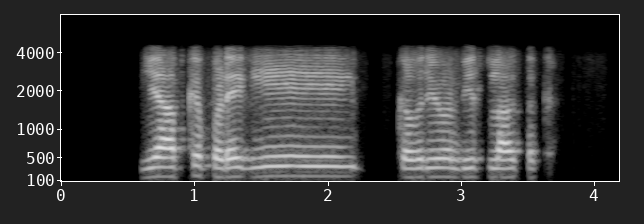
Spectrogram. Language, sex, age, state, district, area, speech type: Hindi, male, 18-30, Rajasthan, Nagaur, rural, conversation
